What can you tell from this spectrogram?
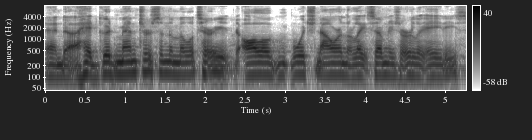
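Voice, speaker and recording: A man at medium pitch, talking at a fairly quick pace with hardly any pauses, over noticeable background noise. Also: ordinary pitch variation. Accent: Upper Midwest. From Northern Michigan (Traverse City). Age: 60s. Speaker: retired army sergeant major. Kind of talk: casual interview chat. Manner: talkative.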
